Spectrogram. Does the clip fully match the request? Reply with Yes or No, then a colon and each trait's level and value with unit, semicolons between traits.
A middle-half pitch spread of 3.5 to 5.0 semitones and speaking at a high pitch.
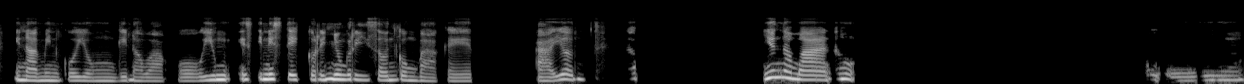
Yes: average, 4.5 semitones; high, 200 Hz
